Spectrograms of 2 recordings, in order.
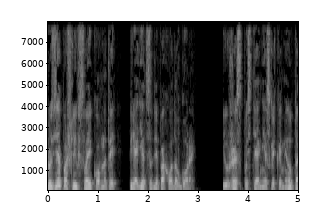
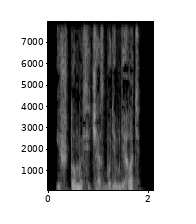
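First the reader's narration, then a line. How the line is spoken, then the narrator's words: Quiet question. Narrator (Russian): тихо спросил Кричко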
